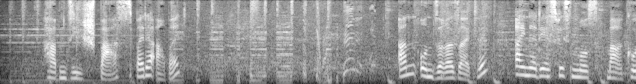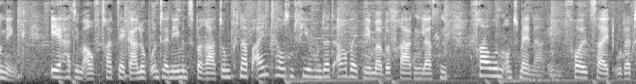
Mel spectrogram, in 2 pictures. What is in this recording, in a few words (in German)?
reportage umfrage; nano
